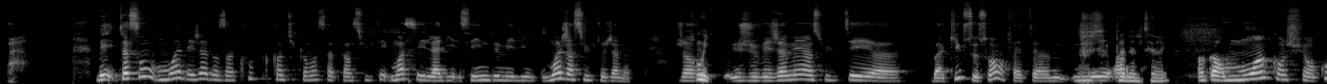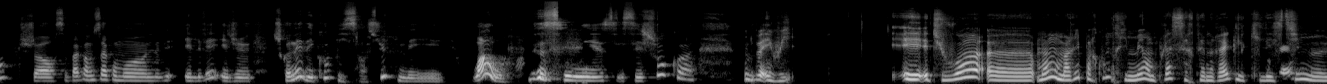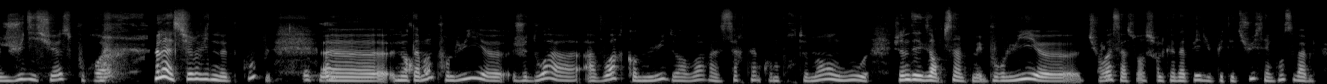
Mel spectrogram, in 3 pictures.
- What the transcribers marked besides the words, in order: static; background speech; distorted speech; tapping; other background noise; chuckle; stressed: "moins"; chuckle
- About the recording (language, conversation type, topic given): French, unstructured, Comment définirais-tu une relation amoureuse réussie ?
